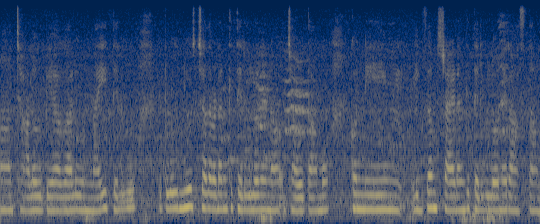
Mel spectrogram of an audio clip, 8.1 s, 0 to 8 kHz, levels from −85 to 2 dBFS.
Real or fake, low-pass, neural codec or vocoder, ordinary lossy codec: real; 7.2 kHz; none; none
